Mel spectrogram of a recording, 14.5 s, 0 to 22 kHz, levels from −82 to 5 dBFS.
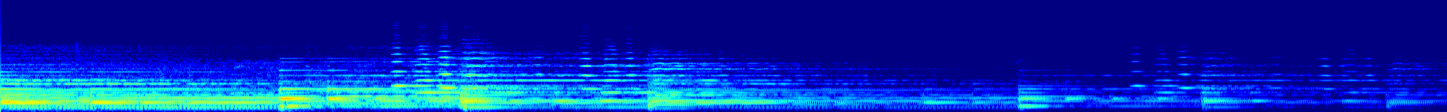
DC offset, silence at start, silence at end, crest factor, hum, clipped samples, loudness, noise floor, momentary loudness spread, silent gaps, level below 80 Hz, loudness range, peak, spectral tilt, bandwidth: under 0.1%; 0 s; 0.35 s; 18 dB; none; under 0.1%; -33 LUFS; -61 dBFS; 25 LU; none; -72 dBFS; 20 LU; -16 dBFS; -7.5 dB/octave; 9.6 kHz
